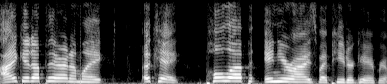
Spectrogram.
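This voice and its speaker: Her intonation is lively. She is a woman with an American accent. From California. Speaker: piano streamer and singer. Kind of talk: casual chat.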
